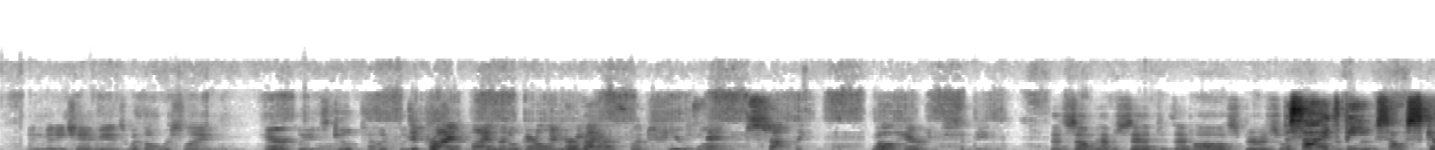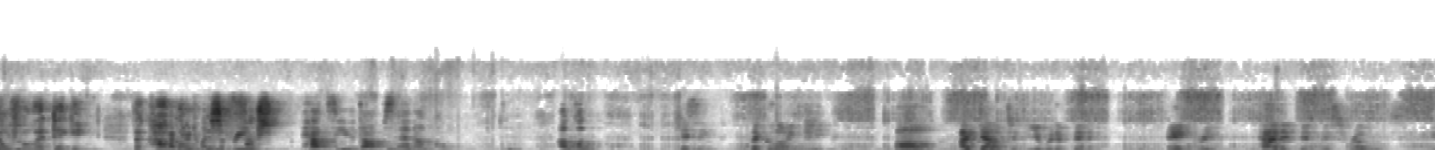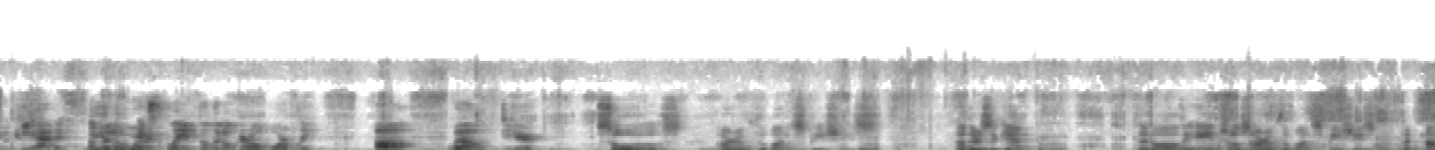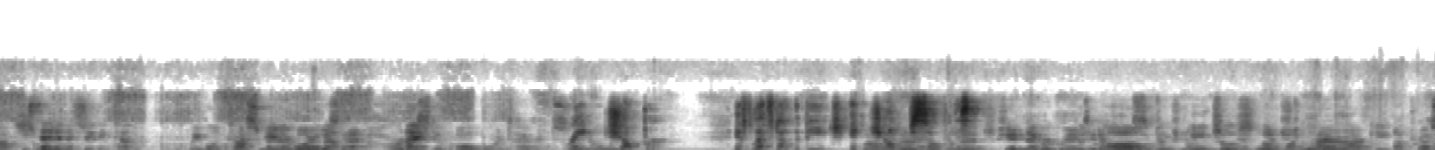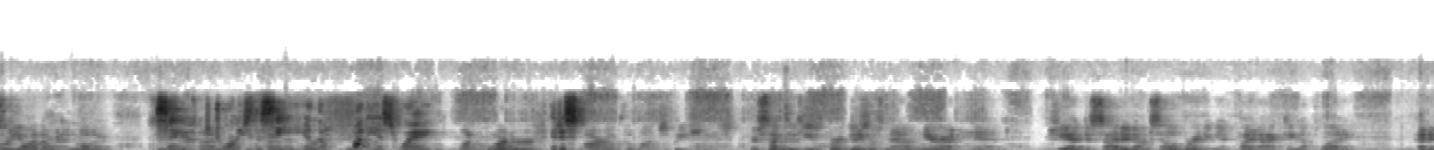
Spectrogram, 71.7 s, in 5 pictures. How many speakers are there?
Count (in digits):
6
